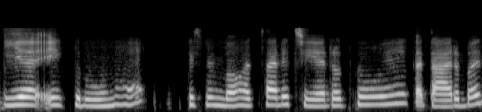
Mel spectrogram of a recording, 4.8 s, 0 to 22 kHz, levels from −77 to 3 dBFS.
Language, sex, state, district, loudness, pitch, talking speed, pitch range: Hindi, female, Chhattisgarh, Raipur, -18 LUFS, 265 Hz, 160 wpm, 240-280 Hz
